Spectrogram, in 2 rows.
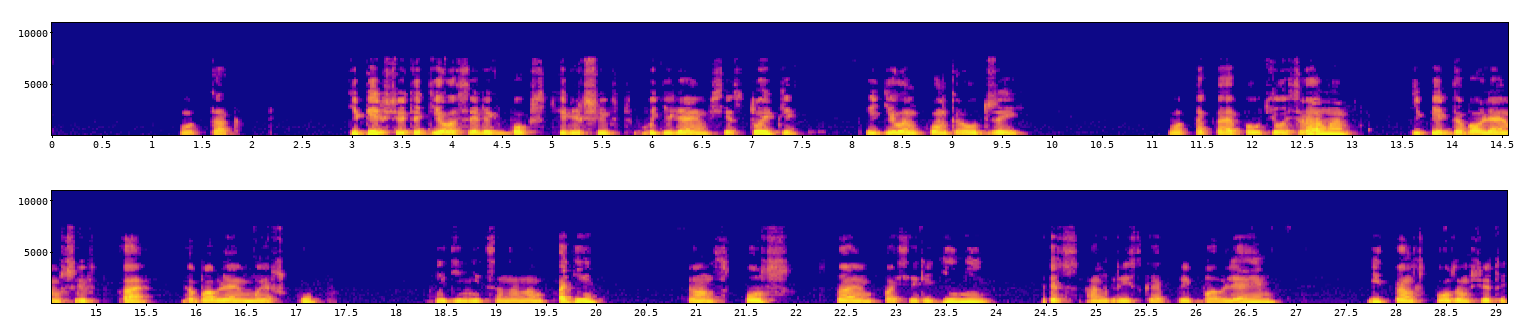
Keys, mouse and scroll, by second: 1.8-2.8 scroll down 1, 3.3 click, 3.7 click, 5.2 shift+click, 6.7 shift+click, 8.9 ctrl+j, 10.7 middle click, 14.6 shift+a, 18.3 KP_1, 20.8 click, 24.5 s, 28.5 click.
